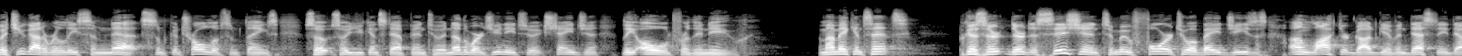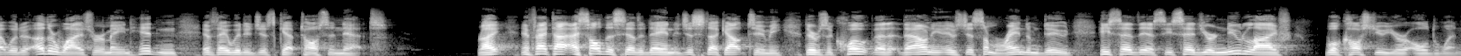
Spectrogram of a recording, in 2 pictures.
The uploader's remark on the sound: was recorded on Sunday, October 16th, 2022, during service at The Anchor Church in Rockport, Maine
